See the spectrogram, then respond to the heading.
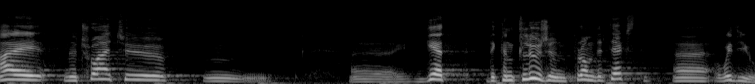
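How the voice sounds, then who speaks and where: A man with a Ukrainian accent speaks very slowly, with long, frequent pauses, lively intonation and a high pitch. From Ukraine, Zaporizhia. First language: Ukrainian or Russian. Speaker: preacher. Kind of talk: sermon. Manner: halting.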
